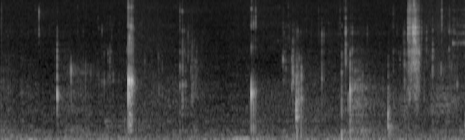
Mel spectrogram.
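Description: Close-miked mouth sounds as a shot of soju is drunk: sharp wet clicks and swallows about a second apart, the loudest about one and a half seconds in, with a short breathy hiss near the end.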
